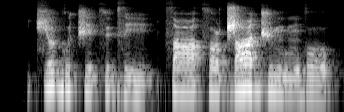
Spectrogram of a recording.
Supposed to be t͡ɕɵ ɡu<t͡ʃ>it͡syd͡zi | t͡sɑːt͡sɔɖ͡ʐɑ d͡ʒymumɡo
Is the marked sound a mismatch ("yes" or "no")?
no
